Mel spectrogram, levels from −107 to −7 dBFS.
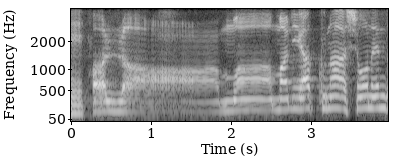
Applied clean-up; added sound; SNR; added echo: none; none; none; none.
